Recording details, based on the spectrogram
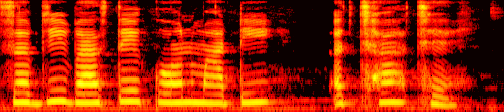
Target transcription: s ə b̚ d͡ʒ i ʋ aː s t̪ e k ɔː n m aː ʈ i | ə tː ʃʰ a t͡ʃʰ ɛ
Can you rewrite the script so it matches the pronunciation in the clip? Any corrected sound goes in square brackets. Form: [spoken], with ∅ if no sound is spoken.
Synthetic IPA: s ə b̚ d͡ʒ i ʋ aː s t̪ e k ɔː n m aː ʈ i | ə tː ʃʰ a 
